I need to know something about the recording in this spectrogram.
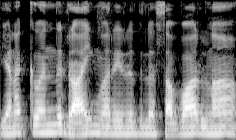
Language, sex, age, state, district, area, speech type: Tamil, male, 18-30, Tamil Nadu, Tiruchirappalli, rural, spontaneous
